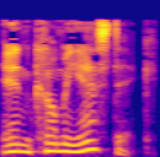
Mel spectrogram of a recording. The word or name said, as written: encomiastic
